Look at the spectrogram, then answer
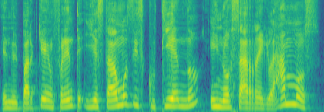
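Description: A young man, a streamer telling a story to his chat in a casual, animated way, full of crude slang. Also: high voice, normal speed.

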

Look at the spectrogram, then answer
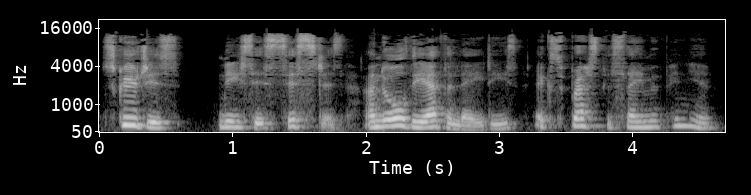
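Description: A woman reads a classic novel aloud as narrator, with expressive, measured storytelling. Her mid-range voice has a husky edge. She shapes each phrase with care. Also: mid-range voice.

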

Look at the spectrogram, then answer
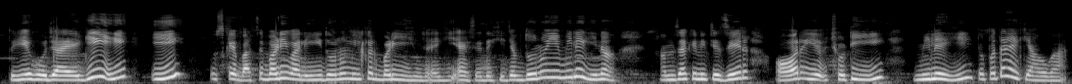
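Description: A woman's voice: fairly high pitch, mellow. A woman teaching Urdu script step by step, patiently walking students through each letter and checking in often. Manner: patient, repeats and checks with "thik". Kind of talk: step-by-step writing lesson.

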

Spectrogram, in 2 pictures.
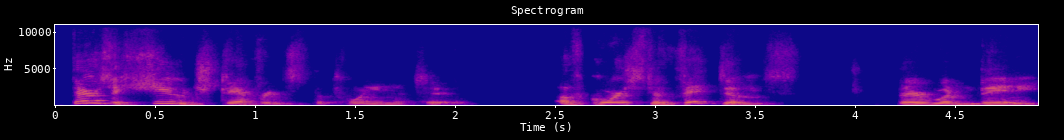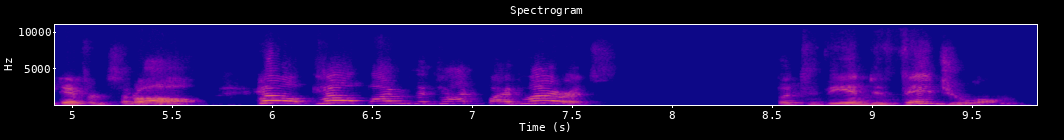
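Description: Older male history lecturer, animated storyteller, heard from across the room. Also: medium pitch. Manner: lively storytelling, acts out quotes in playful voices. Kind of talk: museum lecture with slides. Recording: voice heard from a distance.

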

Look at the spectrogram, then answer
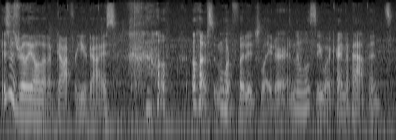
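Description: A woman's voice: on the low side, sing-song, a little fast, fairly bright tone, slight background noise, rough recording. A young woman chatting casually to her phone camera in a hotel room, laid-back and laughing often. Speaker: vlogger. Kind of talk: casual vlog chat to camera. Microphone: phone camera held close.

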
